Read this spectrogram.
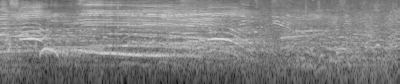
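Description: Young women sing together through loudspeakers in a large echoing hall.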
